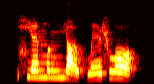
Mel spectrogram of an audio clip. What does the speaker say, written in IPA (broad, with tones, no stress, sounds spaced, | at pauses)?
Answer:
ɕ j ɛ˦ m ɤ˦ ŋ m j ɑ̰˨˩ ʊ̯ x w e˦ ɪ̯ ʂ w ɔ˥˨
